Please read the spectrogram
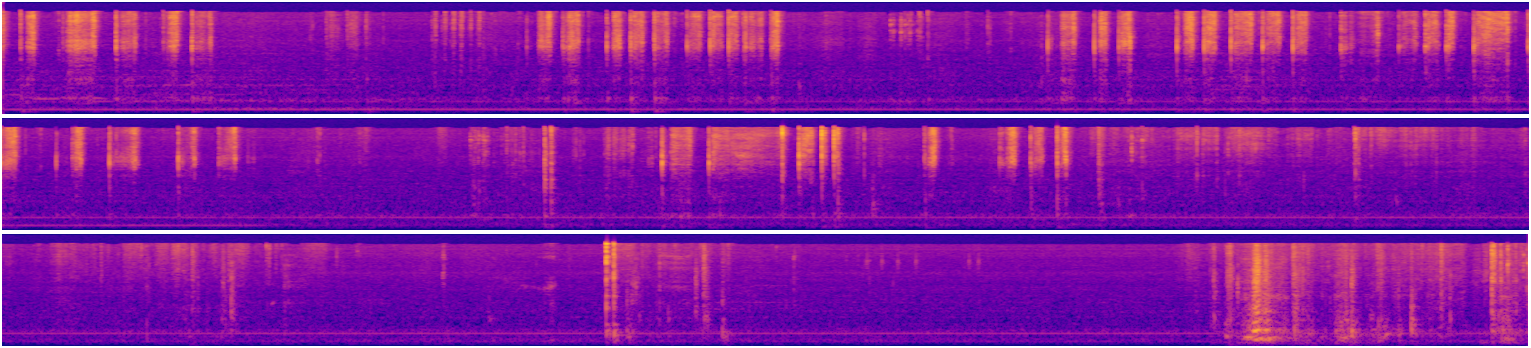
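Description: Sped-up scraping of a plastic card spreading acrylic paint across illustration board, heard as clusters of short raspy strokes over a faint steady hum. Near the end there is a single loud knock and rattle.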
